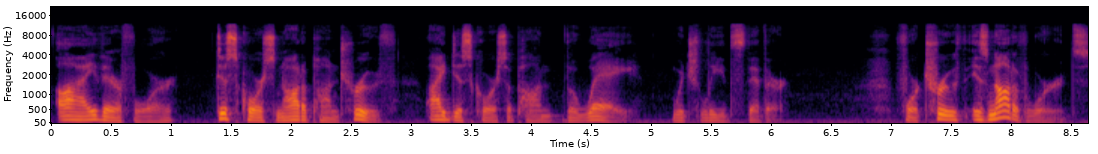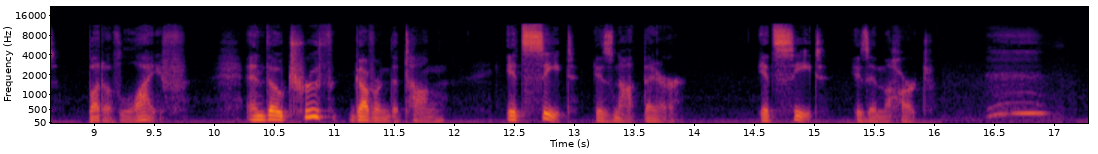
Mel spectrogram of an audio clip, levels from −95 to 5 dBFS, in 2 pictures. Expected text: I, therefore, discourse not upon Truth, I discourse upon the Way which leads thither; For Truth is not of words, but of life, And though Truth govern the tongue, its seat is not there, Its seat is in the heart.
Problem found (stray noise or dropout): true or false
true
